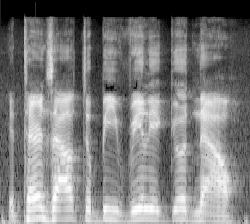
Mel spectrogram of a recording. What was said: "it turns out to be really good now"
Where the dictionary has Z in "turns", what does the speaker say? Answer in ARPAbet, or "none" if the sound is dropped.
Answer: Z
